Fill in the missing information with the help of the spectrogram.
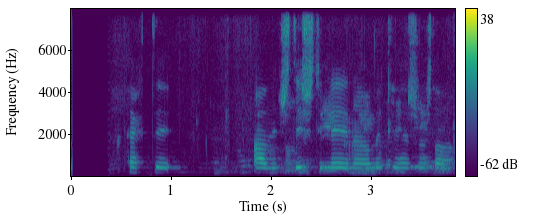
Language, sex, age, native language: Icelandic, male, 12, Icelandic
